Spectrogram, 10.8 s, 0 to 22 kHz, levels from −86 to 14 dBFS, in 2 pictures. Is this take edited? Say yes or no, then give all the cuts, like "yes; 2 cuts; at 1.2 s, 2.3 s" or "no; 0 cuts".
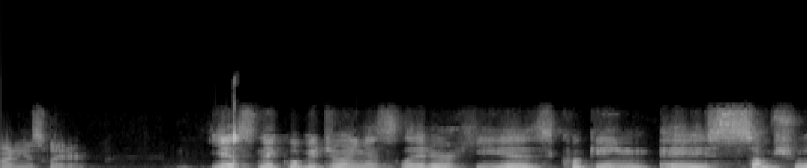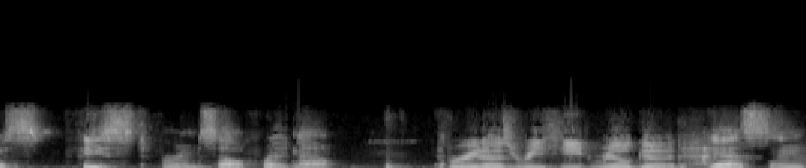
yes; 1 cut; at 8.3 s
